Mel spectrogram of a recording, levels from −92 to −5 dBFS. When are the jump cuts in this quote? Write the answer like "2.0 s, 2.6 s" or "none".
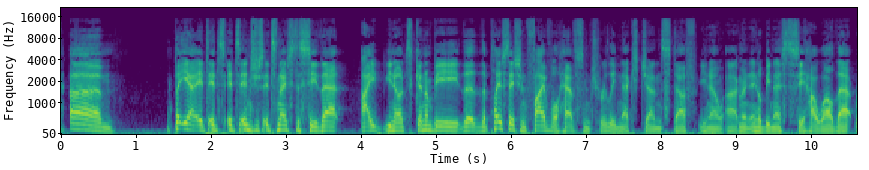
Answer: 9.0 s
